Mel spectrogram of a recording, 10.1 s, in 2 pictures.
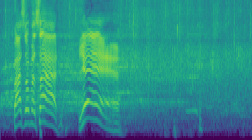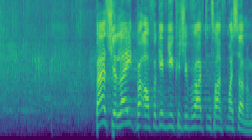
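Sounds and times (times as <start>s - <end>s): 
audience clapping at a sermon gathering: 0.0s - 8.2s
speech: 0.3s - 2.5s, 7.0s - 10.0s.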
